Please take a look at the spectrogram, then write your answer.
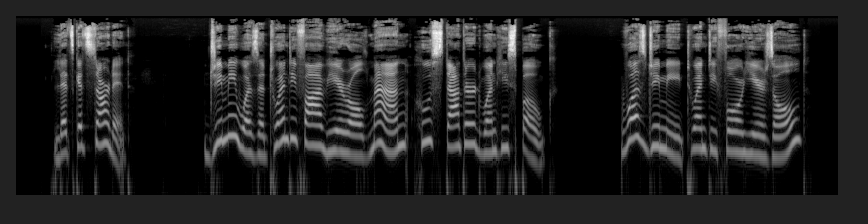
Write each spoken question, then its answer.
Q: Was Jimmy 24 years old?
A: No, he was a 25-year-old man.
